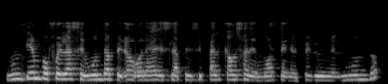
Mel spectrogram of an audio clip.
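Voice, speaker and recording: A woman giving a recorded obstetrics lecture, explaining each slide in a measured way. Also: mid-range voice, fairly even intonation, mellow. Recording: dull lo-fi lecture audio.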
